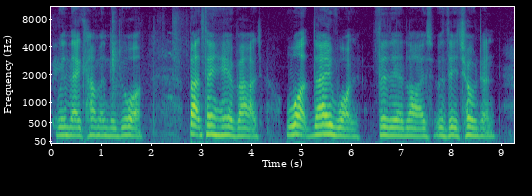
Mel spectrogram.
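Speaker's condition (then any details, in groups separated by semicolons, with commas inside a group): Motor neuron disease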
